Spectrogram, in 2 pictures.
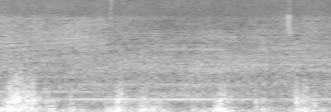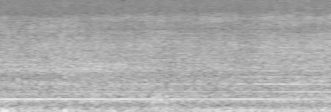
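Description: Brushless electric motor and propeller of a Multiplex FunCub RC plane in flight, a steady even whine held at one pitch. A few low buffets come in the first three seconds.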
